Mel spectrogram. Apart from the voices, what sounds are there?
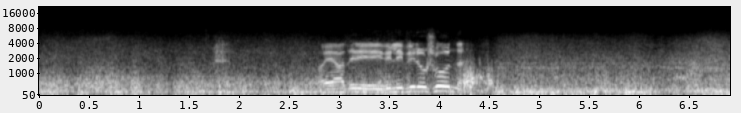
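strong wind blowing outdoors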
